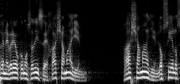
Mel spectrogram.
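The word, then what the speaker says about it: השמים: Hashamayim.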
